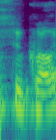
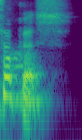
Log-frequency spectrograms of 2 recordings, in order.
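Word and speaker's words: Sukkot: say in modern Hebrew Shabbat but in Yiddish pronunciation or Eastern European Jewish Hebrew it was shabas it wasn't sukot it was sukus it wasn't Sim T it was Sim if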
